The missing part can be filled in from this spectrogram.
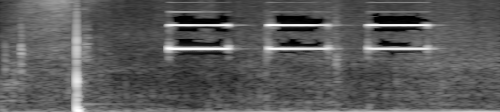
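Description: A switch click followed by three evenly spaced high electronic beeps as the oxygen concentrator powers on, over a low hum.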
